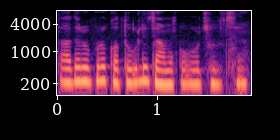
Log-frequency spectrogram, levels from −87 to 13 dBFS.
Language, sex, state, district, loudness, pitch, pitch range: Bengali, female, West Bengal, Alipurduar, -14 LUFS, 210 Hz, 200-225 Hz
